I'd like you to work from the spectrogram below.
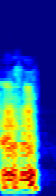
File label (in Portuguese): Confirmaçao neutra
